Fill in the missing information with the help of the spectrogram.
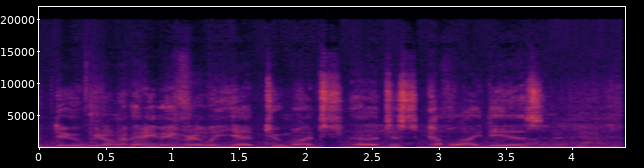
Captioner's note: none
